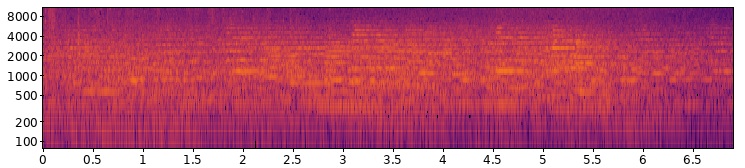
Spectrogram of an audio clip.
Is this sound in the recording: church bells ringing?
yes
